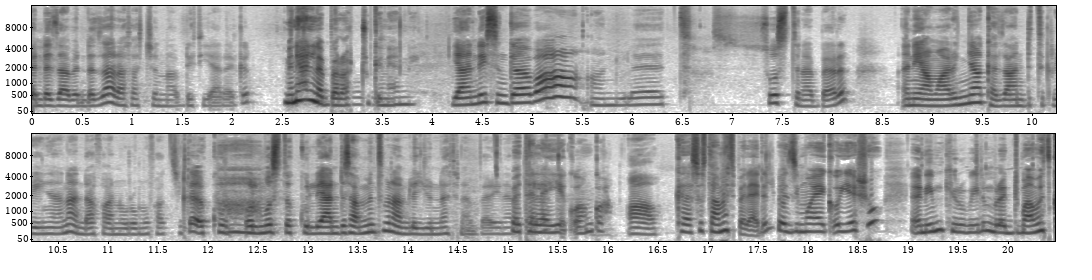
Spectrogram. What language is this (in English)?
Amharic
